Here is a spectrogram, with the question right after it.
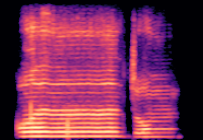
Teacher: the tip of the tongue is close to the ta, but you're not pressing on it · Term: regular ikhfa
